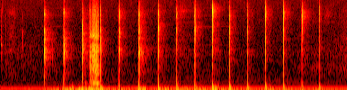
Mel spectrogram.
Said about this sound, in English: Why was I the only one to applaud? I don't know. You're the only one who liked it?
